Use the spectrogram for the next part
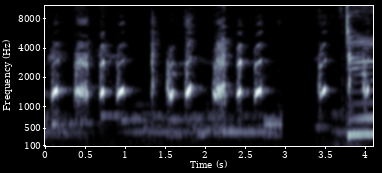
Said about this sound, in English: I wish my birds sang to me like this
